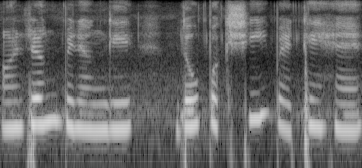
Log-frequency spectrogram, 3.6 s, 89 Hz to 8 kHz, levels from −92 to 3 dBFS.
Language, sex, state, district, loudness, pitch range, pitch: Hindi, female, Uttar Pradesh, Deoria, -20 LUFS, 255-290 Hz, 270 Hz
